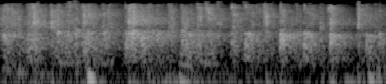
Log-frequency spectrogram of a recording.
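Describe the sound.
Hand clapping from a small group at a discussion session, a quiet, scattered patter of claps lasting about two seconds.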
